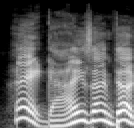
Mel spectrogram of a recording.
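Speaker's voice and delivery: very high, very slow, drawn-out cartoon voice. Describing the cartoon's voice: high-pitched Doug voice. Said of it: "Doug's already high-pitched voice that goes like".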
